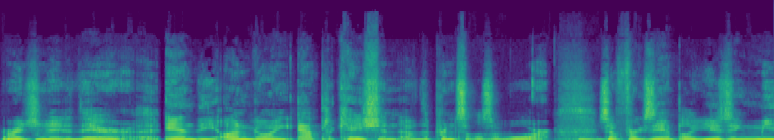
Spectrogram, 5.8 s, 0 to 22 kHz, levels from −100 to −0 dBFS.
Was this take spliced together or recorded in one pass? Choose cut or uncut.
cut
